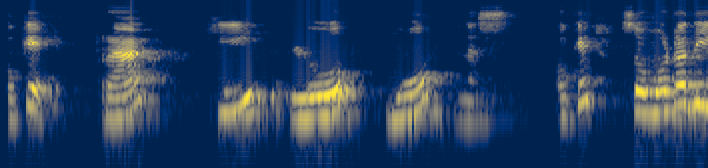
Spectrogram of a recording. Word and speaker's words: Trichomonas: Okay, how to pronounce this? Trichomonas, T R A, tra, C H E, K L O, lo, M O, mo, N A S, nas. Trichomonas. Okay, Trichomonas.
